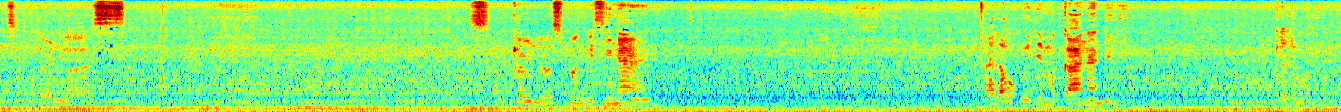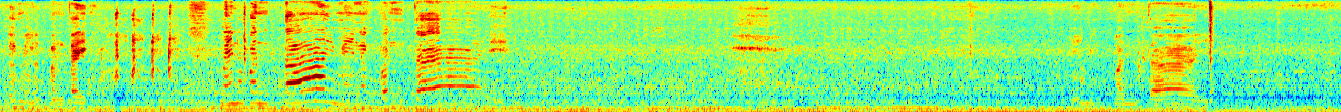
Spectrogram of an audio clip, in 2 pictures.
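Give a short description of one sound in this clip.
A vehicle engine rumbles steadily, heard from inside the cab.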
